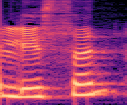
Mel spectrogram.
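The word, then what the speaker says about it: listen: लिसन में देखें, एल ल ई स ए हम. इसमें देखें, मैंने टी की जो ट साउंड है वो प्रोनाउंस नहीं क्यों की, क्योंकि प्रोनाउंसिएशन में while pronouncing this word we don't pronounce the letter we don't pronounce the sound of letter T so here T is silent.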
